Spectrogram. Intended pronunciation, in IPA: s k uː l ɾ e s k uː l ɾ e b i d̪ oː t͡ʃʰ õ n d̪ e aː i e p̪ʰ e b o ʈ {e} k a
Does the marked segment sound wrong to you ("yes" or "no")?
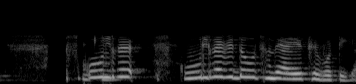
yes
